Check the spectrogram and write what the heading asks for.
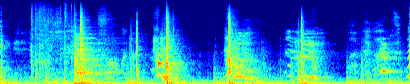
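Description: Sound of a film fight: a series of about five heavy thuds and knocks, some with short strained grunts and cries, over a steady low droning score.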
